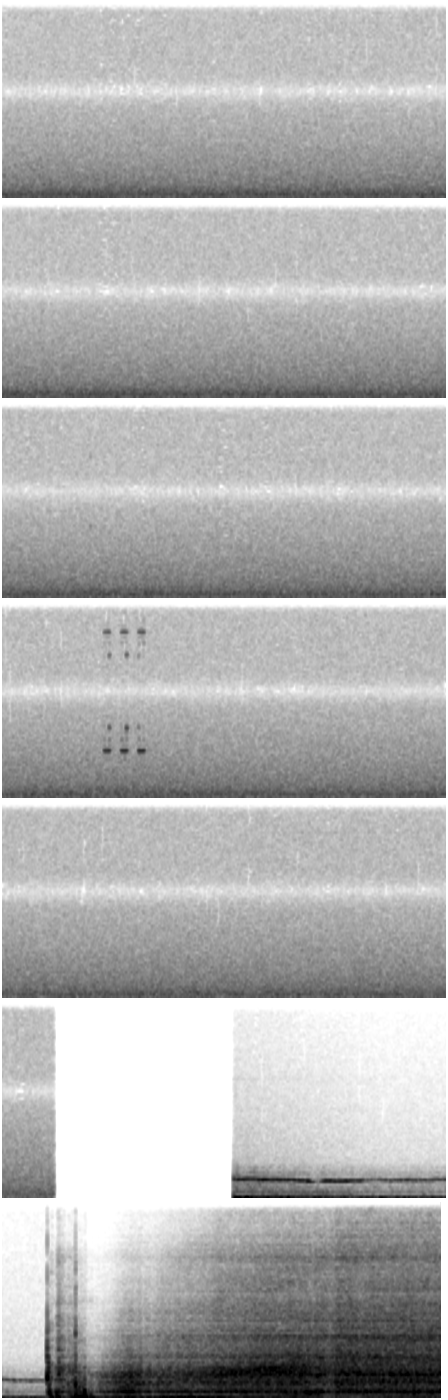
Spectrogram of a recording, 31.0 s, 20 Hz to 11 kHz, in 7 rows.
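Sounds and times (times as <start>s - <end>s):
high camera beeps: 14.3s - 14.8s
wind hiss and rush: 27.1s - 31.0s.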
